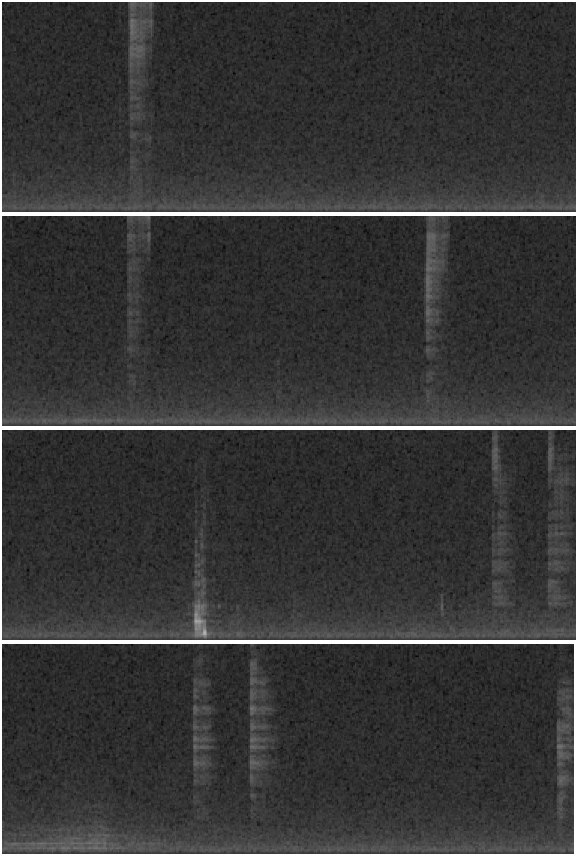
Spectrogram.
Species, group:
Isophya modestior
Orthoptera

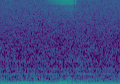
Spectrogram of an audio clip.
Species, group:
Poecilimon sanctipauli
Orthoptera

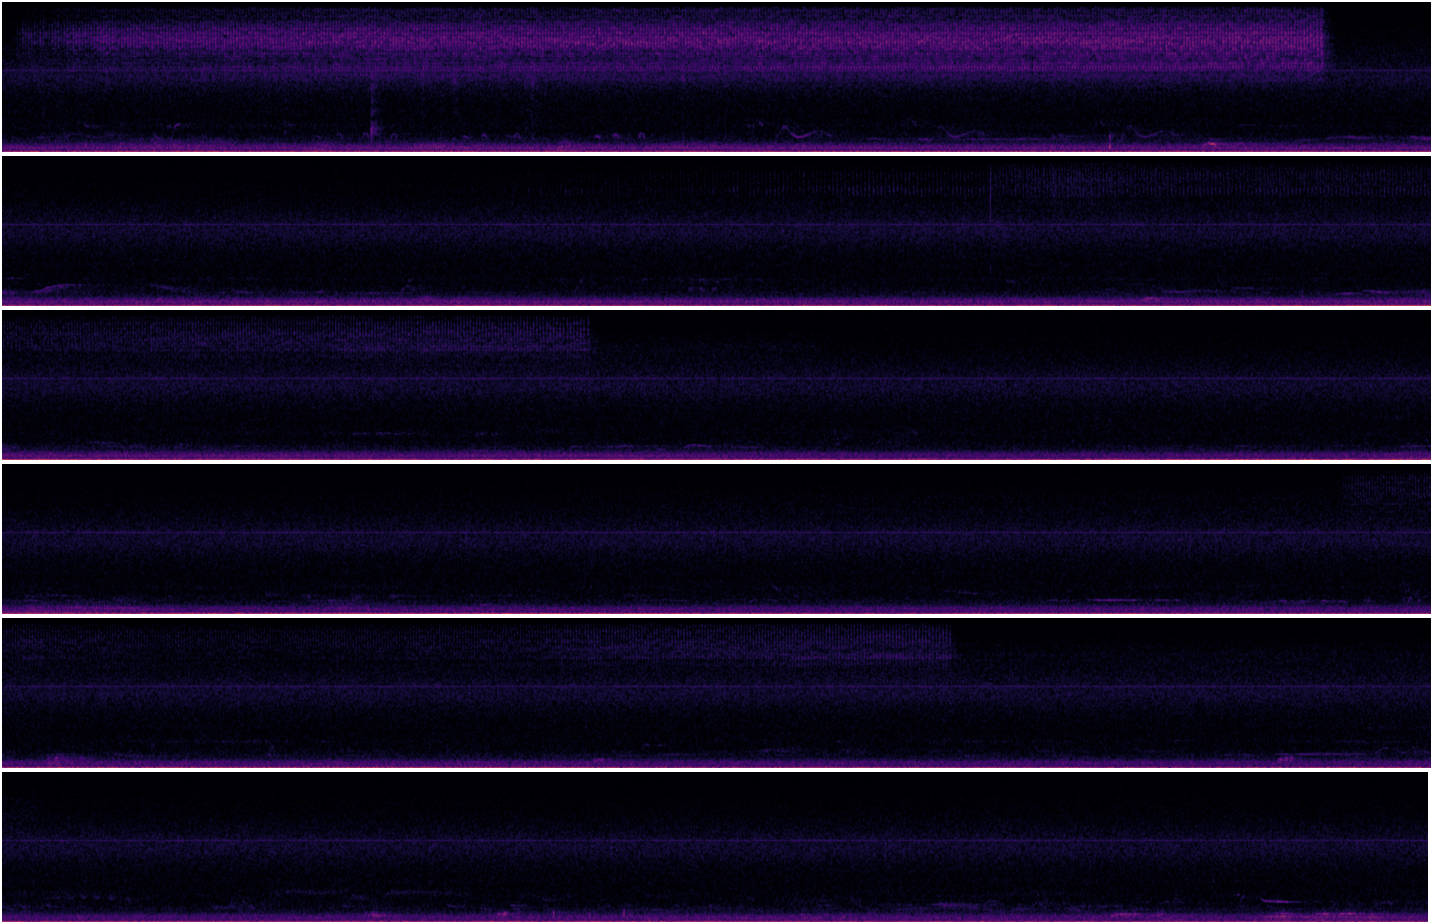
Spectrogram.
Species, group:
Roeseliana roeselii
Orthoptera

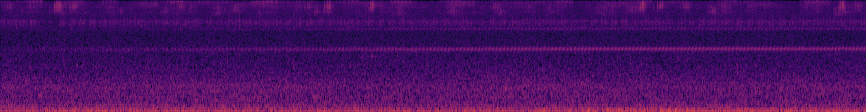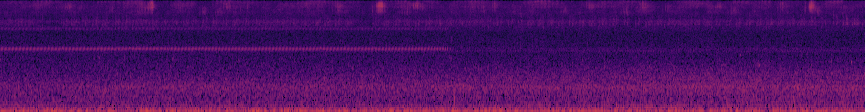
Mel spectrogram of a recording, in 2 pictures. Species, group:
Pteronemobius lineolatus
Orthoptera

